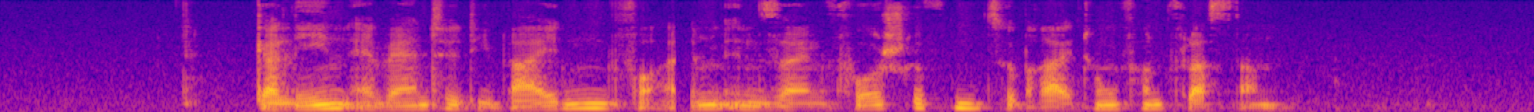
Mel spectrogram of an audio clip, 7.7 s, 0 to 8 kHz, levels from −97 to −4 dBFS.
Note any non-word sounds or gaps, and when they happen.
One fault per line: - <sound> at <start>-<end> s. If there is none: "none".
- dropout at 3.4-3.5 s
